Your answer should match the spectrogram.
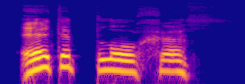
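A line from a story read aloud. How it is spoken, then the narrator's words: Dull, hollow voice. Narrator (Russian): глухо сказал полковник Ройф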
